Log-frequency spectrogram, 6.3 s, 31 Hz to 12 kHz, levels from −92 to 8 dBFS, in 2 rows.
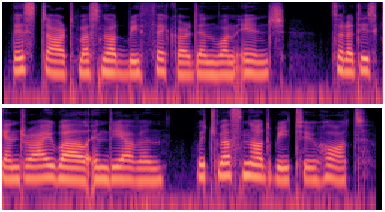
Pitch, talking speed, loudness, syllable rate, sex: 195 Hz, 225 wpm, -17 LUFS, 4.9 syllables/s, female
